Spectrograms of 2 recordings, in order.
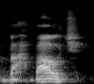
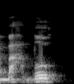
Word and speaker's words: Barbault: Então eu estava falando Barbault, na verdade é Barbeau, né? Claro, ele tem um nome francês.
